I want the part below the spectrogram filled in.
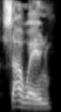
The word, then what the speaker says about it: Samhain: Now, that's very interesting because Samhain, as it's correctly spelled Samhain, pronounced Samhain, and other pagan traditions, many of them were started in Germany.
